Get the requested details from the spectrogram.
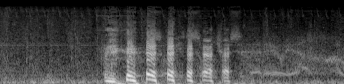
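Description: A man laughs loudly and heartily close to a microphone.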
